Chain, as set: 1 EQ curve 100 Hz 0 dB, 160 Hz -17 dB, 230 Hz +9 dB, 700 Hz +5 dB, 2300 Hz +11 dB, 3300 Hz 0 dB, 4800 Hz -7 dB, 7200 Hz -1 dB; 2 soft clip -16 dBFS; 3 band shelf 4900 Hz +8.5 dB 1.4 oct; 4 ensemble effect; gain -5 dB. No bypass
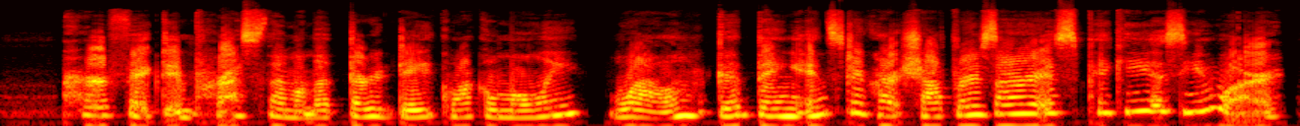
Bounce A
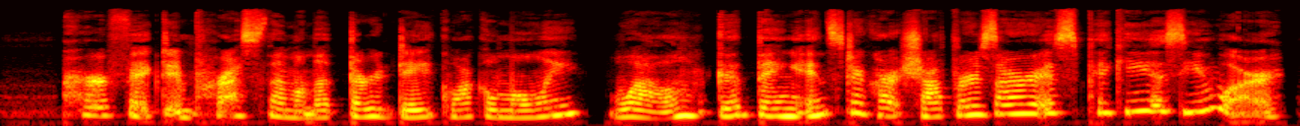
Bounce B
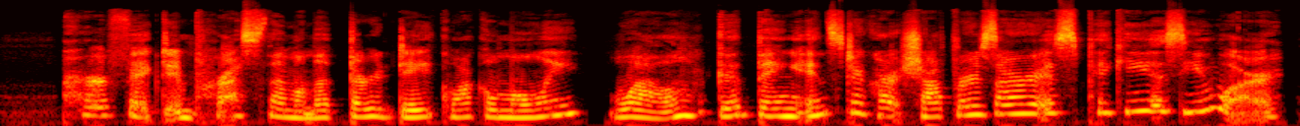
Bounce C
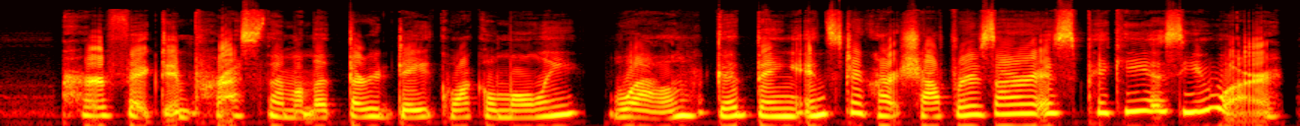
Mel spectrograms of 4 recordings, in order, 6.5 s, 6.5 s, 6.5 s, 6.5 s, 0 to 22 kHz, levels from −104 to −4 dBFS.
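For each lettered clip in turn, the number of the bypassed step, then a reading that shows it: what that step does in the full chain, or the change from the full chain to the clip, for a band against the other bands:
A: 2, distortion -15 dB; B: 1, loudness change -3.5 LU; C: 4, loudness change +3.0 LU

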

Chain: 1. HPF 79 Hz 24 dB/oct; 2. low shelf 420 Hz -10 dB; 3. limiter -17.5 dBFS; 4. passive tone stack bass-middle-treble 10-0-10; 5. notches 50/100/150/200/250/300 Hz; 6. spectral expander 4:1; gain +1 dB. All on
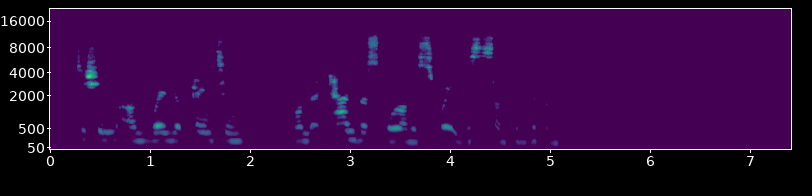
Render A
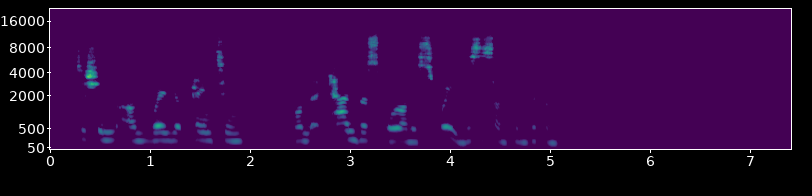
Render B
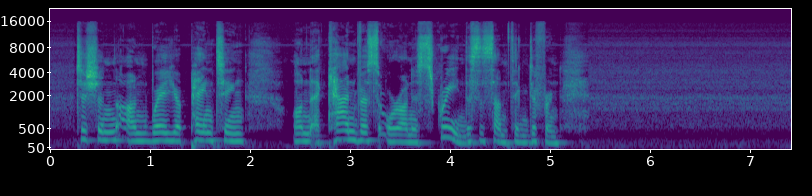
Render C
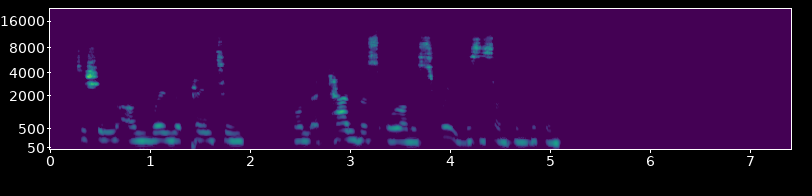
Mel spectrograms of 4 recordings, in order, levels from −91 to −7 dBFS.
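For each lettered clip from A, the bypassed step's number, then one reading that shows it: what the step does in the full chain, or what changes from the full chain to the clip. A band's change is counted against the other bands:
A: 5, 250 Hz band +2.5 dB; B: 6, 250 Hz band +15.0 dB; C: 2, 250 Hz band +19.0 dB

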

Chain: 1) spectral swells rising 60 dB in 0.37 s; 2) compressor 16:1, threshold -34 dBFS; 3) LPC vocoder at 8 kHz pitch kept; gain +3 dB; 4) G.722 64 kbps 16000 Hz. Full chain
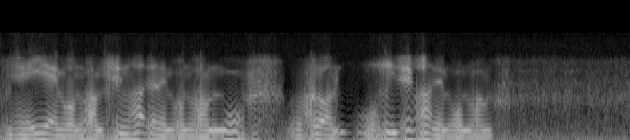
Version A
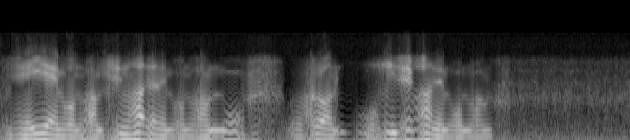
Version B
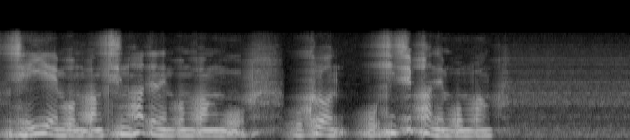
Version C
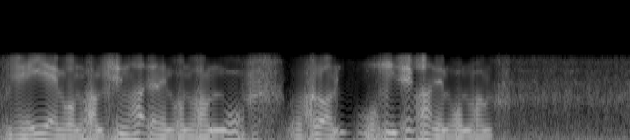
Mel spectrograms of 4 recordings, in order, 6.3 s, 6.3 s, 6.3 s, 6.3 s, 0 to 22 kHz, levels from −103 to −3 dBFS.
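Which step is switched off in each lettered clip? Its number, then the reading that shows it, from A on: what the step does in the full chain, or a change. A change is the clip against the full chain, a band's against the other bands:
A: 2, mean gain reduction 2.5 dB; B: 3, 4 kHz band +3.0 dB; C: 4, momentary loudness spread change -5 LU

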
